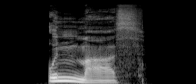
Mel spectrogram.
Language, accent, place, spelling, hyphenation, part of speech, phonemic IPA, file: German, Germany, Berlin, Unmaß, Un‧maß, noun, /ˈʊnˌmaːs/, De-Unmaß.ogg
- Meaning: excessive amount, too great amount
